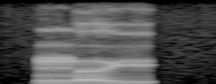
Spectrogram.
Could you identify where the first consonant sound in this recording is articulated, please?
labial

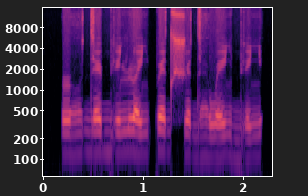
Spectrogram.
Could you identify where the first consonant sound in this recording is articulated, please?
retroflex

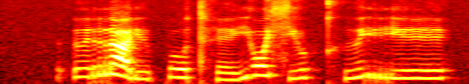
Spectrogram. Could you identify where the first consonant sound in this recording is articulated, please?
glottal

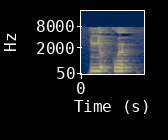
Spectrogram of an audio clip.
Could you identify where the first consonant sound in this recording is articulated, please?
palatal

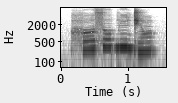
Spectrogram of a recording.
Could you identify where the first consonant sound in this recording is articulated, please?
glottal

